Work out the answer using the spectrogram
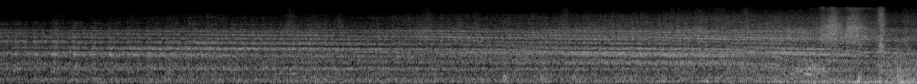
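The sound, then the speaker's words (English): The Flying Scotsman steam locomotive passes the signal box at Kidderminster Station with a steady, broad rumble and sustained droning tones, growing somewhat louder toward the end. “The train passes the signal box at Kidderminster Station.”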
